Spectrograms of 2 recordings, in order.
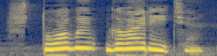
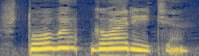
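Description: No difference in how they are said.

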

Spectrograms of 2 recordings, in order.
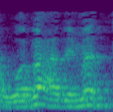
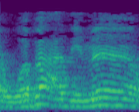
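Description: First: مت said with a final t sound instead of ما; pausal ta. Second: Said in the usual way. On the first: Shown as a demonstration. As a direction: stop on مت with a clear t. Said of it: "بدلت الألف هاء للوقف". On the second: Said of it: "والما الأخيرة هي ما أصلًا".

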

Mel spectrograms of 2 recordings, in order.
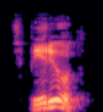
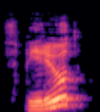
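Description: First: Loud one-word order, firm ending; commanding call. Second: Вперёд with pitch rising at the end; questioning rise. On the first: Leader ordering his party onward, commanding call. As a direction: give Вперёд as a loud command. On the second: Rider looks back at the leader for confirmation, questioning. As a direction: ask Вперёд as a question, voice lifting. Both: A narrator's reading.

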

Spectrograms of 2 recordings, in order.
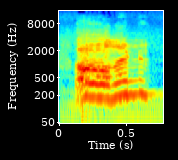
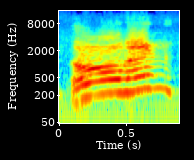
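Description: First: A questioning Omen? with a rising lift; scornful echo. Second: A higher, louder, contemptuous Omen?; mocking outburst. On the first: Acted. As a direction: pick up the word Omen? in disbelief. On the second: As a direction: throw Omen? back with scorn. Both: Ahab scorns the word.

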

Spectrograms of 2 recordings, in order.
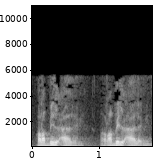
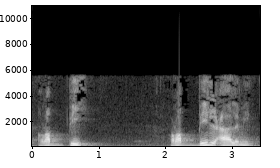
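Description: First: رب run quickly into العالمين, vowel swallowed; unclear kasra. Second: رب drawn out as slow "rab-bii"; clear kasra. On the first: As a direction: show the slurred kasra in رب. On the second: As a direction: stretch the final i of رب. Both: Shown as a demonstration. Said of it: "ربي ما يوضح الكسر".

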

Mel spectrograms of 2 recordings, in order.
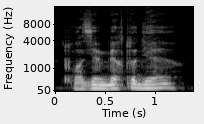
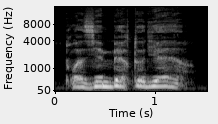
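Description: First: Said in the usual way. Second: High, drawn-out call; slow, raised-pitch cry. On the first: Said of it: "dit Bio". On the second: A narrator's reading. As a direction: call it out like a demand across a courtyard. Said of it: "s'élança vers une tour en criant".

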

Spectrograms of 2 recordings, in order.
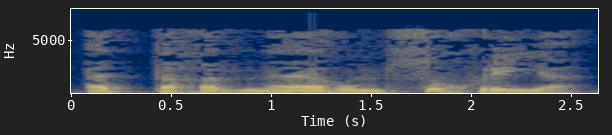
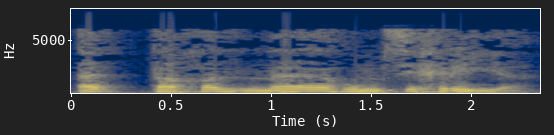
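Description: First: سخريا with damma on sīn, sukhriyyā; Warsh reading. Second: سخريا with kasra on sīn, sikhriyyā; Hafs reading. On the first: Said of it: "بضم السين". (سخريا بضم السين) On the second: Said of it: "قرأ ورش كلمة سخريا". (سخريا بكسر السين) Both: Shown as a demonstration.

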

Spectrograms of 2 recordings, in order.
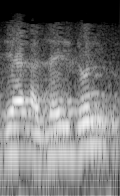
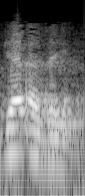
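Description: First: "زيد" said in full as "زيدٌ" with the nun; with nunation. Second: "زيد" ending on a still dal, no tanween; pausal stop. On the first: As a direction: keep the tanween on "زيد". ("زيد" بتنوين الضم) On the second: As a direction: cut "زيد" dead at the dal. (وقف على "زيد" بالسكون) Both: Shown as a demonstration. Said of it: "تقول جاء زيد".

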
